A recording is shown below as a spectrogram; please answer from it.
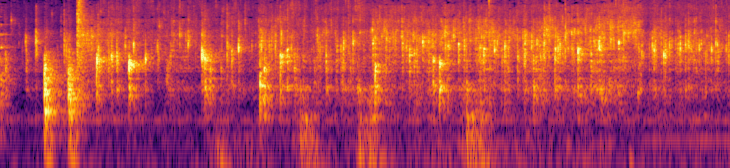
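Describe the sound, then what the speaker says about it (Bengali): Nigella seeds tempering in hot oil for a Bengali katla fish dish, a busy crackling sizzle with sharp spitting pops throughout, close and fairly loud, no voices. "আর তার সাথে দেব একটু কালি জিরে ফোড়ন দিয়ে আমি এই রান্নাটা করব।"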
